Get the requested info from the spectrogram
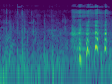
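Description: A person laughing: a quick run of four or five loud, short bursts about one and a half seconds in, after a quieter stretch.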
